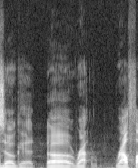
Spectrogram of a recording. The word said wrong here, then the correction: Ralph: Fiennes, right? – Ray. – Ray Fiennes? – Yeah, it's spelled like Ralph. – Yeah, yeah. Ray Fiennes. – Actually, I think it's pronounced Rafe.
